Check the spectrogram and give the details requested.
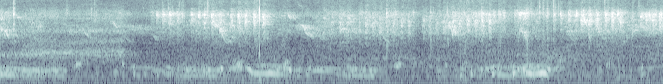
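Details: Tumbler pigeons being flown to climb high; wavering low coos scattered through the recording, with a constant hiss of high chirps and outdoor noise above them.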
